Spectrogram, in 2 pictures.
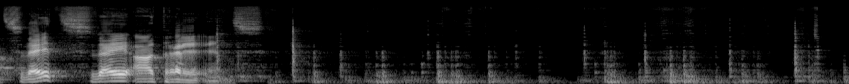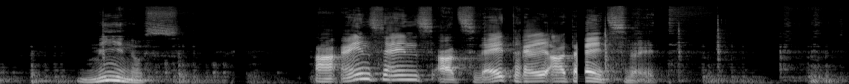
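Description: Chalk taps and scrapes on a board.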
